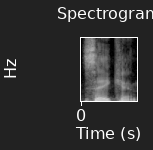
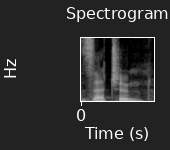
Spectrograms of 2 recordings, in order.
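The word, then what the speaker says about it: Zechin: It's not Zetchin. Well, I thought so. Maybe, but I think it's German, maybe.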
